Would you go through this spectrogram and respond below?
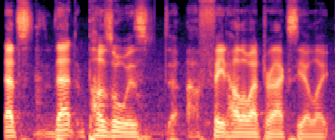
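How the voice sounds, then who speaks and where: Low-voiced man doing a casual let's play. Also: moderate pace, a bit bright, smooth. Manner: casual, swearing, muttered asides. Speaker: let's play streamer reading a visual novel aloud. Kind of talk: casual gaming commentary mixed with read-aloud narration.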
